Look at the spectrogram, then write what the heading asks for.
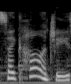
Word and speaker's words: psychology: a silent n and psychology starts with a silent p mnemonics that is memory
